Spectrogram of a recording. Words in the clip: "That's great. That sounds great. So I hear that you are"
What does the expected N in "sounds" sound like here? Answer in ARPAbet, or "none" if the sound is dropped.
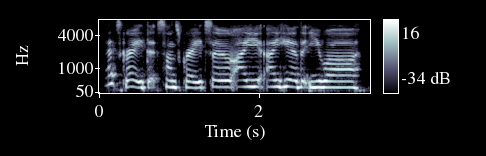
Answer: N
